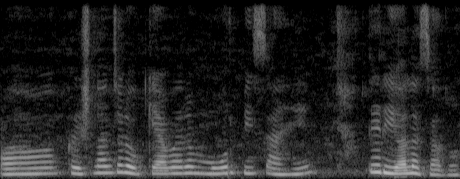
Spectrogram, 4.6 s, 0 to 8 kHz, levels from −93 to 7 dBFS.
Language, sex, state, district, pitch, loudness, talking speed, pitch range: Marathi, female, Maharashtra, Sindhudurg, 265 Hz, -33 LUFS, 105 wpm, 250-285 Hz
